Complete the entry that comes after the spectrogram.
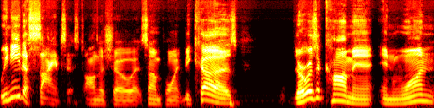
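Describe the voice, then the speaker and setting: On a very clean recording with a silent background, a man speaks in an animated, bright, sharp tone with a dry, close sound and no echo. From North Carolina. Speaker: fence contractor and business educator. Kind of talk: live Q&A stream.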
